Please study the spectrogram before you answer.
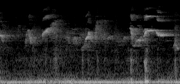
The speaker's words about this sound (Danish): faktisk fuglen Munken, vi hører lige nu. Det er den 21. i 10. Og øh, i dag, nu når vi hører fuglelyde, det er også noget, man kan forbinde med fred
